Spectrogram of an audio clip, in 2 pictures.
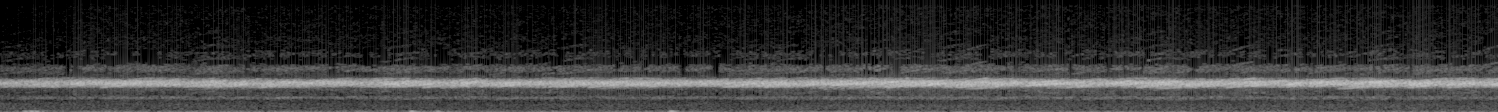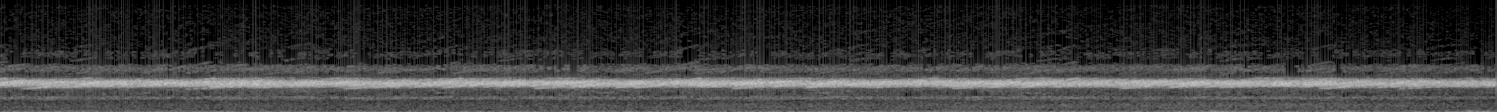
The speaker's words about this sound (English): Peepers are hard because they drowned out other noises. So some of the frogs make snoring noises. And that's what I thought I might hear. Pickerel frog was a possibility here. Might hear leopard frogs. They make a nice snoring sound.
